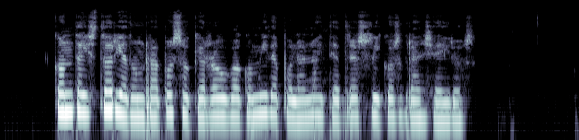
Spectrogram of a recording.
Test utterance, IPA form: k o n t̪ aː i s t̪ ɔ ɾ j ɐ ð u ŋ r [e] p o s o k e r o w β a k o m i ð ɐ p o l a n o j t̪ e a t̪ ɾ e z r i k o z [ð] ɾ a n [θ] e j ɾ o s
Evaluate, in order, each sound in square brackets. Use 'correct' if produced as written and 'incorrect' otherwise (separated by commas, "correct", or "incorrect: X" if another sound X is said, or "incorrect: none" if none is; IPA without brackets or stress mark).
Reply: incorrect: a, incorrect: ɣ, incorrect: ʃ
